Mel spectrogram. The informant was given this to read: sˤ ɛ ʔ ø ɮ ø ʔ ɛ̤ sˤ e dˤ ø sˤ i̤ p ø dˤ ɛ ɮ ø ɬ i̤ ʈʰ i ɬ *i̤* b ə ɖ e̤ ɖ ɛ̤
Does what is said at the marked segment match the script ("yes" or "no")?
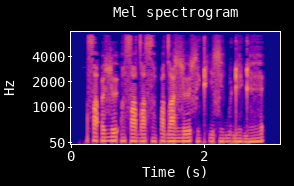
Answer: no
